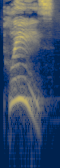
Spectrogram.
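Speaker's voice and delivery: high, loud desperate please; shrill pleading cry; frantic plea. A narrator's reading. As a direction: beg in panic. Hermione frantic for help.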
